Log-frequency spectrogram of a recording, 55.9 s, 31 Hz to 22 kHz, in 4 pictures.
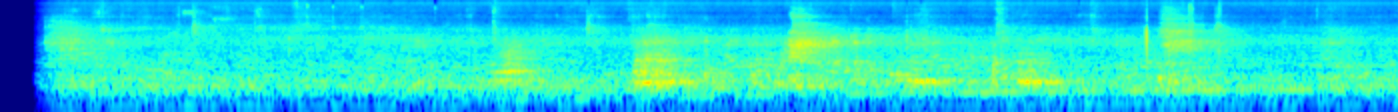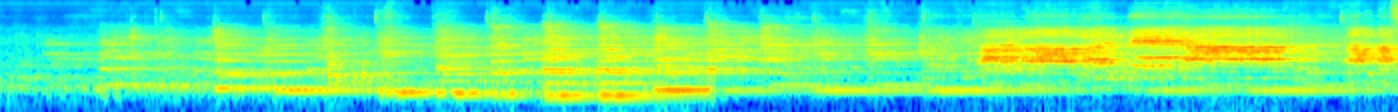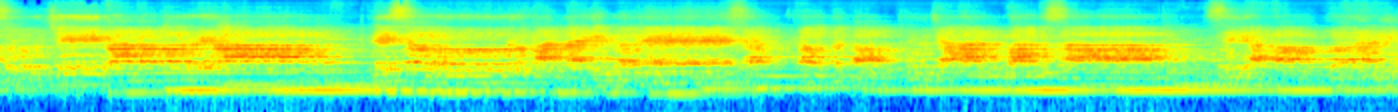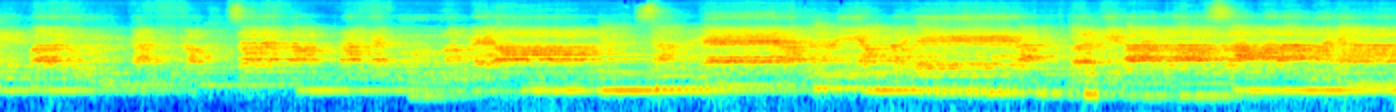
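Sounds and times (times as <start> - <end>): choir singing in parts: 15.8 - 55.9.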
